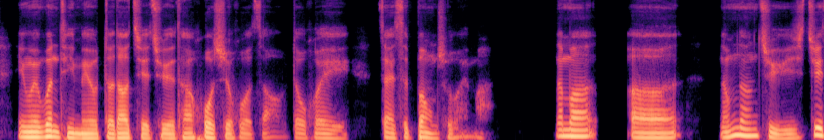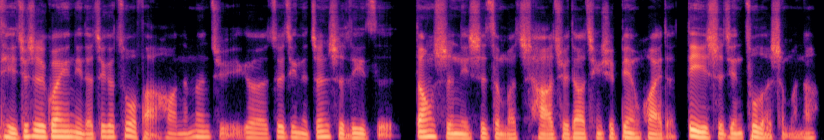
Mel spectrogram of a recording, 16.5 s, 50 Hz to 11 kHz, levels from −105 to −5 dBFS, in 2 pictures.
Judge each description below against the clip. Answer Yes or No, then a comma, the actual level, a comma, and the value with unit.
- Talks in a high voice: No, low, 110 Hz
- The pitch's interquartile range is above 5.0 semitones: No, average, 3.7 semitones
